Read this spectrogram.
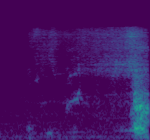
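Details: The speaker's own mechanical ventilator, which they say is the noise heard: a soft airy hiss rises over about a second and swells at the end as it delivers a breath.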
